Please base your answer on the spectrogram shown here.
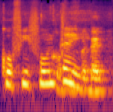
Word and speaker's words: Koffiefontein: But it would be Koffiefontein, no? You are correct. It is pronounced Koffiefontein.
